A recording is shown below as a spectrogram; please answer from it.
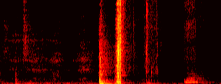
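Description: Two sharp thumps about a second in, a fifth of a second apart: a kicked soccer ball striking the phone that is filming and knocking it over.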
